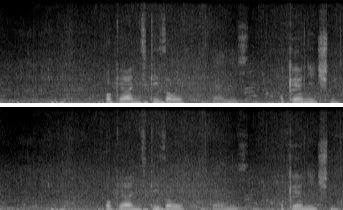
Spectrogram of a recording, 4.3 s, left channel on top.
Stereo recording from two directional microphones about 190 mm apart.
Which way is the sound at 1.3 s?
15° right (ahead or behind).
